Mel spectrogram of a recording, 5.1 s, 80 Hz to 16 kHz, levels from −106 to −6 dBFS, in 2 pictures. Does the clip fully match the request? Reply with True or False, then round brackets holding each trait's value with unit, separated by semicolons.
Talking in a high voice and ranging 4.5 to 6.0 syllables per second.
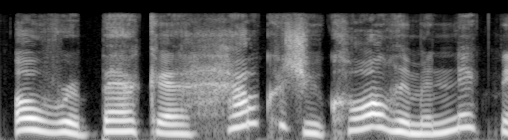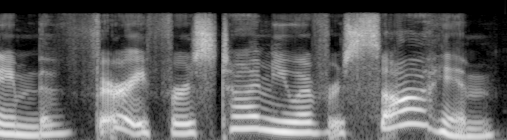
True (250 Hz; 4.7 syllables/s)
